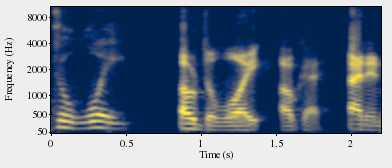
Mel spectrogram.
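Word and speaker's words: Deloitte: company, but she doesn't have It's called Deote. Oh, Deote. Okay. I didn't know how to pronounce it, but um she doesn't really have a background in this stuff whatsoever.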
